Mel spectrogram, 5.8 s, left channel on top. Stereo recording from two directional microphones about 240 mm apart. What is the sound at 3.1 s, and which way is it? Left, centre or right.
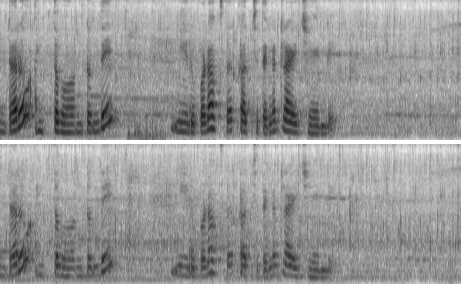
Speech, left.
